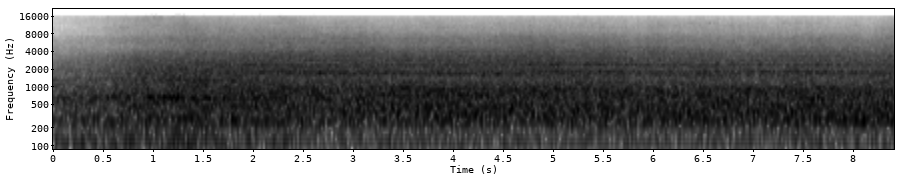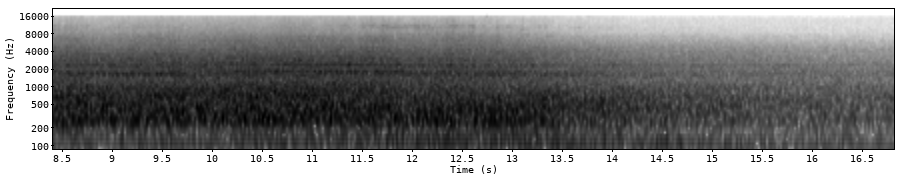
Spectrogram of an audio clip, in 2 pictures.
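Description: Container freight train passing at speed: the steady noise of its wagons' wheels running on the rails, swelling about a second in and fading away over the last few seconds as the end of the train draws off.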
